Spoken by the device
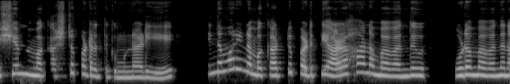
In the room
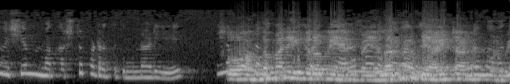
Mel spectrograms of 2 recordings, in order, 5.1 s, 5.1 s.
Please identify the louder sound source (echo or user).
user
